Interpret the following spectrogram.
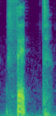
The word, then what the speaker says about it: faites: It's vous faites. Vous faites. Okay? So remember, final S here is not pronounced, and then this is not pronounced either.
